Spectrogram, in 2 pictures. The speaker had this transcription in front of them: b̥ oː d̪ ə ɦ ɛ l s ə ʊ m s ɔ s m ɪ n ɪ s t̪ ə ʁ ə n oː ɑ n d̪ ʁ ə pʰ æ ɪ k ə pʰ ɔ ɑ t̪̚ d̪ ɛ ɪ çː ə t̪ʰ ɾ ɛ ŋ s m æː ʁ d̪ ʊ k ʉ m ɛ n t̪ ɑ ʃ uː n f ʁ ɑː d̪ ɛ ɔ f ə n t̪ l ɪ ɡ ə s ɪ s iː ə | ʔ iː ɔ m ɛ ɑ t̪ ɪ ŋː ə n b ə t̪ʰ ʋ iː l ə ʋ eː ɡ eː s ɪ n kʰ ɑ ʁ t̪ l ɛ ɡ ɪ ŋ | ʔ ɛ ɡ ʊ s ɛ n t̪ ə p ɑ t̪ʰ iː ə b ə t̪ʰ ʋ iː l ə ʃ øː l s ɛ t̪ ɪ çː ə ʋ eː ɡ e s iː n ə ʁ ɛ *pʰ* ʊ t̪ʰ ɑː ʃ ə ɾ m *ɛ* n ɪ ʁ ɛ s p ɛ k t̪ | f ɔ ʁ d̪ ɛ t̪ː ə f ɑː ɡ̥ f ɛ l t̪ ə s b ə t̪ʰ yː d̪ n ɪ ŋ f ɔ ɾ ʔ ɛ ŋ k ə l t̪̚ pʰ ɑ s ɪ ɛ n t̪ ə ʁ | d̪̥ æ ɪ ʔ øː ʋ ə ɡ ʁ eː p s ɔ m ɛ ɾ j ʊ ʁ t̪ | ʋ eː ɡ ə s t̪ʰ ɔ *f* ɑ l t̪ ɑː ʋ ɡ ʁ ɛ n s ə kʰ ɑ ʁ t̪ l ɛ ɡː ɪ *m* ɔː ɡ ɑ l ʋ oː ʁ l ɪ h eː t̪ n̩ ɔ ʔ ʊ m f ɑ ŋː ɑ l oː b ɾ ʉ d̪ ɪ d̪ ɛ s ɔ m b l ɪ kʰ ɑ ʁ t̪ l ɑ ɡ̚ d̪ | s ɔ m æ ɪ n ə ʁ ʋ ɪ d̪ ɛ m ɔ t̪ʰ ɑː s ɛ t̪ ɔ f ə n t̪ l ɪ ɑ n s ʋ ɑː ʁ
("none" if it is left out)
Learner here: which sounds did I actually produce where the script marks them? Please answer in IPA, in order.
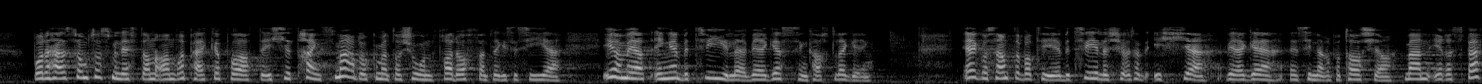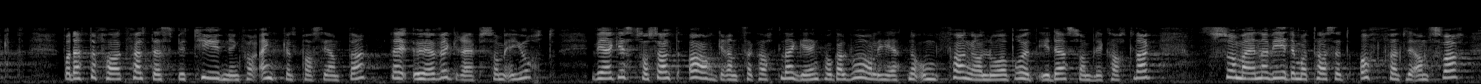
p, ɛ, s, ŋ

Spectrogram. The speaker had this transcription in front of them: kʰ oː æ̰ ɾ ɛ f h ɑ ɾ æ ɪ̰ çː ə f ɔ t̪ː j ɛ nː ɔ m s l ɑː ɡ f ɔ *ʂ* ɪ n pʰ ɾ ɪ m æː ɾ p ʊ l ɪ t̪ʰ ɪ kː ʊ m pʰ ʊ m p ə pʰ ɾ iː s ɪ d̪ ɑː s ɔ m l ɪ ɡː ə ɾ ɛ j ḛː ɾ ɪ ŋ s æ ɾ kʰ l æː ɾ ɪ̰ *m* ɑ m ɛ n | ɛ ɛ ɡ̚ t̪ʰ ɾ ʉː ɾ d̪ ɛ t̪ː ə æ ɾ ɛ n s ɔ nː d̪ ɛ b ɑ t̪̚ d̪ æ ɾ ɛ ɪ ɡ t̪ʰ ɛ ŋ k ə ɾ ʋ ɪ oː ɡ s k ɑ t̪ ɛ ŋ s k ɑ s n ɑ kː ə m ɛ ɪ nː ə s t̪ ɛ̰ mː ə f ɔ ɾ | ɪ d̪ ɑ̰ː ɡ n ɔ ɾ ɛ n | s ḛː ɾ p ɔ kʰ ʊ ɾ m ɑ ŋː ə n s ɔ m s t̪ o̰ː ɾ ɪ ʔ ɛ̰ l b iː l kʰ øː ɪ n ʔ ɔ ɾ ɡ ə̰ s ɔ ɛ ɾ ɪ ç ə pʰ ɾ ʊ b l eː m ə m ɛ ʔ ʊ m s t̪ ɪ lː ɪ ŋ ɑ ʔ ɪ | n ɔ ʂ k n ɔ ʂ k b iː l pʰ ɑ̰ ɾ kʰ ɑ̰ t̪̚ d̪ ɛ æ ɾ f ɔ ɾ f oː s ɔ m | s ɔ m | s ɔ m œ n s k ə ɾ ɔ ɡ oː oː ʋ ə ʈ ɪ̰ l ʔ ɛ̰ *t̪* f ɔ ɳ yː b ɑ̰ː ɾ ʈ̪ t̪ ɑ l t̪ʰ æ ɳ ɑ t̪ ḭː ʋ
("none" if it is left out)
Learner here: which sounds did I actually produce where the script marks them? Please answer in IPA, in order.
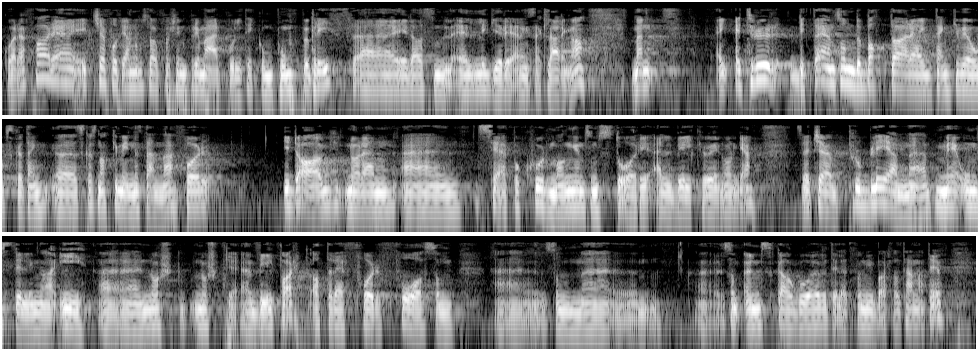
ʂ, ŋ, t̪

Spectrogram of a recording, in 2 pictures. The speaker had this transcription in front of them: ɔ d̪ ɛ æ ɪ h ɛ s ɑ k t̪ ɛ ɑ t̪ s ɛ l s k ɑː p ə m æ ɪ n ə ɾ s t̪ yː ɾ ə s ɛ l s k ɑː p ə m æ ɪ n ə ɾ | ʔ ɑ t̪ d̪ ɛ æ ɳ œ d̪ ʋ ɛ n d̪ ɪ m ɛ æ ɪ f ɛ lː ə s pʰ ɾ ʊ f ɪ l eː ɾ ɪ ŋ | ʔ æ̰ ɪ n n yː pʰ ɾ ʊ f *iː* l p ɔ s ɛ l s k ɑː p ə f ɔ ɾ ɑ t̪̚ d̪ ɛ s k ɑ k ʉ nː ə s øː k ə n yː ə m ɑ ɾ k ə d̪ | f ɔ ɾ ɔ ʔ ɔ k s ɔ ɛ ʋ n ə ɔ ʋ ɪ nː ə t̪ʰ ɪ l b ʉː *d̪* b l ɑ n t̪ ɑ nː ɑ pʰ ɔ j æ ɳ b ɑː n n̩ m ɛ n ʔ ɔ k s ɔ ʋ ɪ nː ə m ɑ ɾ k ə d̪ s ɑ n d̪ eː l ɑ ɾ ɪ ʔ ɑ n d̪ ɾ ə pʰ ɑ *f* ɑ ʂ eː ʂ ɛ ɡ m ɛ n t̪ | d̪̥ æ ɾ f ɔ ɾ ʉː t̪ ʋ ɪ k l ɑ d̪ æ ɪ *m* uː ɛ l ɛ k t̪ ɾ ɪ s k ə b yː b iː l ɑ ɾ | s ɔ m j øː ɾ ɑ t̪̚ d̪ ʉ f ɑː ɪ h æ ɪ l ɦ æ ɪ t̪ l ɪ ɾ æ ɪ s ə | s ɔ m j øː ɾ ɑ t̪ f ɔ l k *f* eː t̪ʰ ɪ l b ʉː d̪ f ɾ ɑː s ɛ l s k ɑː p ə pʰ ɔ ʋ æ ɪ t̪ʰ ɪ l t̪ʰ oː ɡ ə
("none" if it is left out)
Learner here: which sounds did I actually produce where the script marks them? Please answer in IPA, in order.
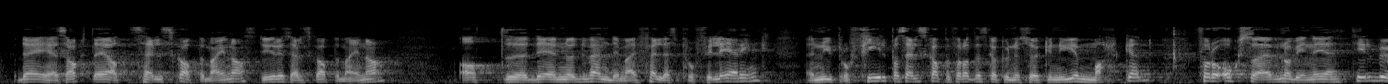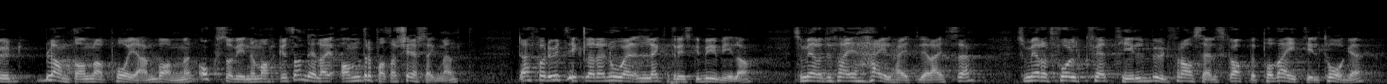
iː, d̪, s, n, f

